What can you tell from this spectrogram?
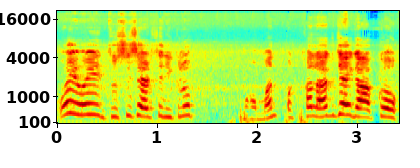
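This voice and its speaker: A woman's voice: sits high, expressive, moderate pace, muffled recording, a little hiss or hum. A Pakistani woman, a mother at home, coaxing her small child in affectionate, repetitive baby talk. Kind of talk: casual home vlog talking to her toddler. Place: indoors at home, fan running.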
